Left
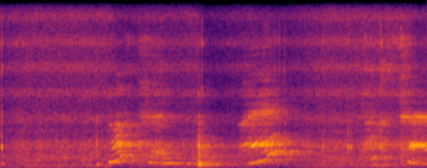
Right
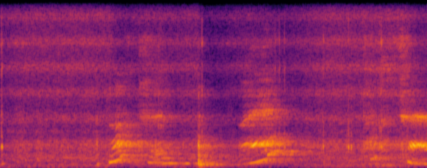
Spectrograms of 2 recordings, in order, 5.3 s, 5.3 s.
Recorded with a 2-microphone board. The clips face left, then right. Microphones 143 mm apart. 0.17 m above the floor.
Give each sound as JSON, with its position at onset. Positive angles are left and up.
{"t": 1.4, "sound": "a child speaking", "side_deg": -5, "distance_m": 1.0}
